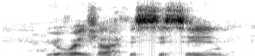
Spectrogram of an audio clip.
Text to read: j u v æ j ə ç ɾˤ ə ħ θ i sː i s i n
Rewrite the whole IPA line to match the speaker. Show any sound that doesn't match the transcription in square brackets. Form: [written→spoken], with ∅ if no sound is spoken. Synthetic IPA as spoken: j u v æ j ə ç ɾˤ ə ħ θ i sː i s i n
